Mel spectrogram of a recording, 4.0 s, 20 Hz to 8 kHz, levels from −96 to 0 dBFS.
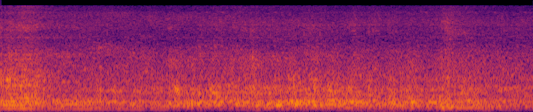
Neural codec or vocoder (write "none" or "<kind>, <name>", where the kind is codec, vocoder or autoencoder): codec, SNAC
